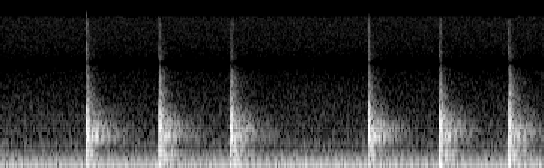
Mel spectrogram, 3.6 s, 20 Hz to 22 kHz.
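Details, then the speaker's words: Verbal/tapped imitation, played fast, not a real recording: extra beat after S1 and S2 giving a "1, 2, 3" galloping rhythm: third heart sound (S3 gallop). "Now, I'm going to do it a little fast because when you're going to hear it, it's going to sound like this. Hear that? That is S3."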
